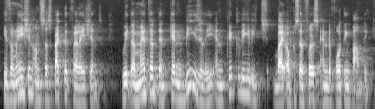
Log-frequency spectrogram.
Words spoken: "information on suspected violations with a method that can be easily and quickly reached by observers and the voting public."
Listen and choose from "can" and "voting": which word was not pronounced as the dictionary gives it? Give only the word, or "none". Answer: voting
